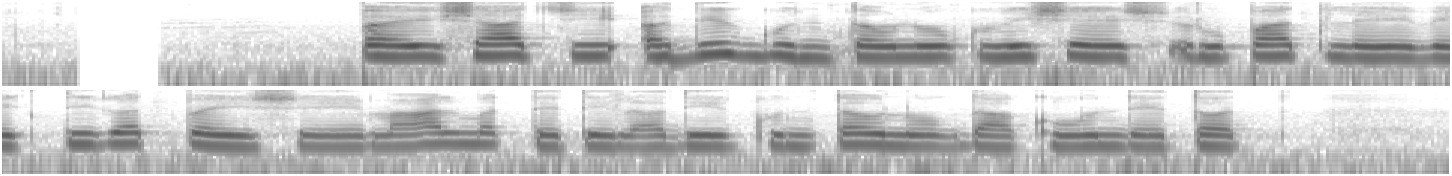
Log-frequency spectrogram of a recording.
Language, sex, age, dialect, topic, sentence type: Marathi, female, 18-24, Southern Konkan, banking, statement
